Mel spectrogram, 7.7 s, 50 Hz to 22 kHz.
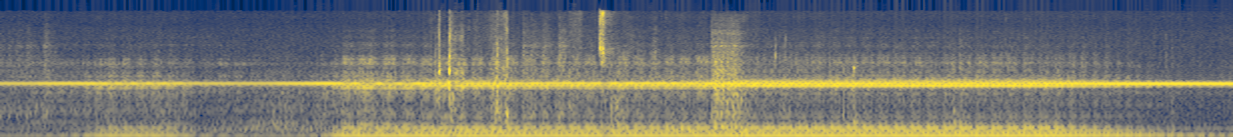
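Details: Mid-1930s vacuum tube radio, IF cans tuned at 455 kHz: steady high whistle near 2 kHz over hum with distortion returning; capacitors inside the IF cans suspected bad, possibly silver mica disease, to be replaced.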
